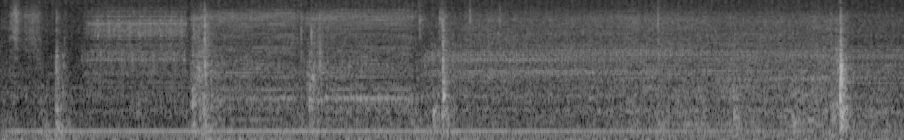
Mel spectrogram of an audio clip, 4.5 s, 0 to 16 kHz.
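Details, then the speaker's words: RCA RS2654 shelf system CD player: faint hum with sparse clicks about once a second as the pickup keeps seeking and won't read the disc; original pickup believed defective. "see if it reads it know it's having the same problem it's trying though"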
